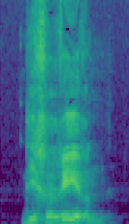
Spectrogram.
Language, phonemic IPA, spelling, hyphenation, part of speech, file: Dutch, /ˌdiɣəˈreːrə(n)/, digereren, di‧ge‧re‧ren, verb, Nl-digereren.ogg
- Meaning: 1. to tolerate, to stand, to endure 2. to digest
